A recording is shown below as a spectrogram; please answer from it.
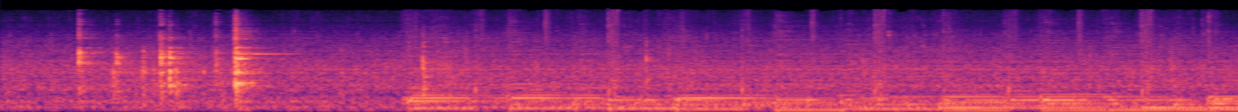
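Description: Vegetables sizzling in a nonstick wok, with a quick run of sharp knocks and clinks of a utensil against the pan in the first second or so. Background music comes in about two seconds in.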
